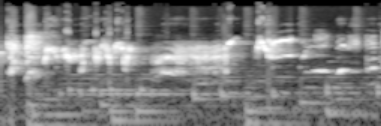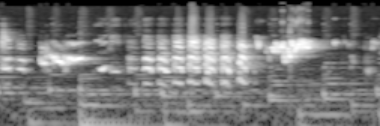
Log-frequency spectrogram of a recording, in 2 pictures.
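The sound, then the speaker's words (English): Parakeets chirp and tweet in a busy, continuous stream of bright, rapid calls with occasional harsher squawks, fairly loud, with no voices present. “I also speak parakeets. Why don't you like your new cage? The other birds are too loud.”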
